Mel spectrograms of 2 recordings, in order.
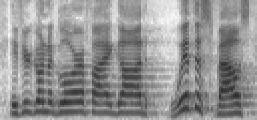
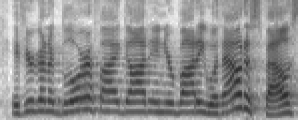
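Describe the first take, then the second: First: "with" picked out against "without"; stress on with. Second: "without" picked out, pitch rising; stress on without. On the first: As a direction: lean on the word "with". Contrasts with and without a spouse. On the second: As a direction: lean on the word "without". Contrasts without and with a spouse. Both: Shown as a demonstration.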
